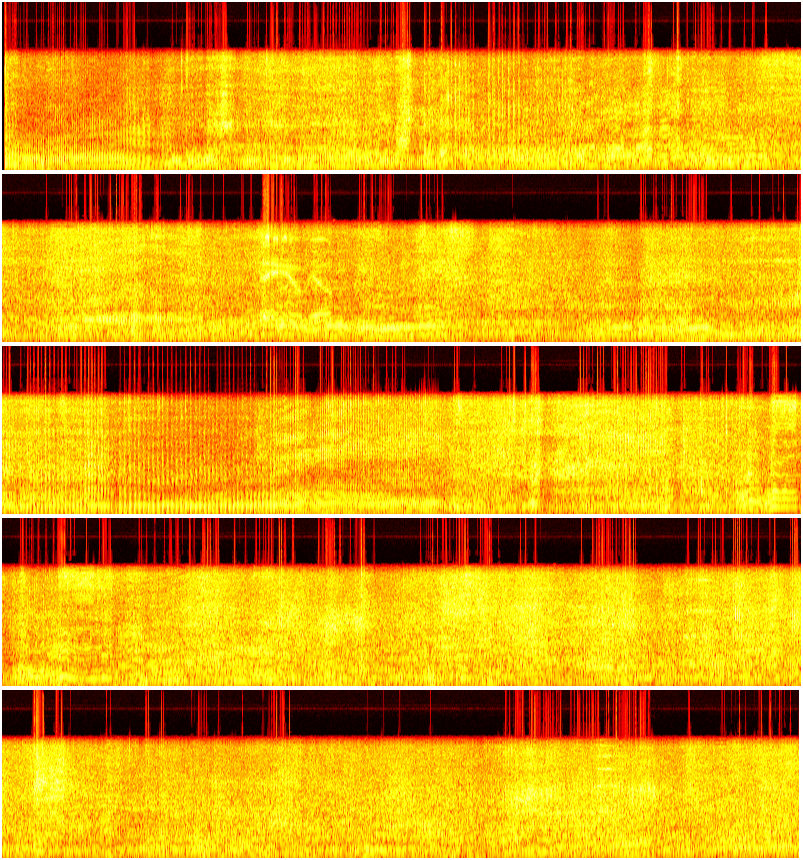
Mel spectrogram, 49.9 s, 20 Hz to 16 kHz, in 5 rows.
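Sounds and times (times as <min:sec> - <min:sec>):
dirt bike engines revving: 0:00.0 - 0:49.9.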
